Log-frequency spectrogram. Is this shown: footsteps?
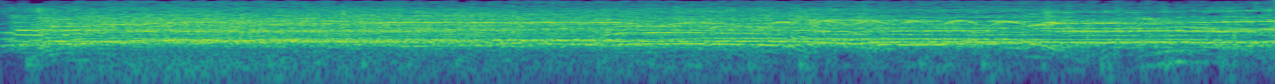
no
